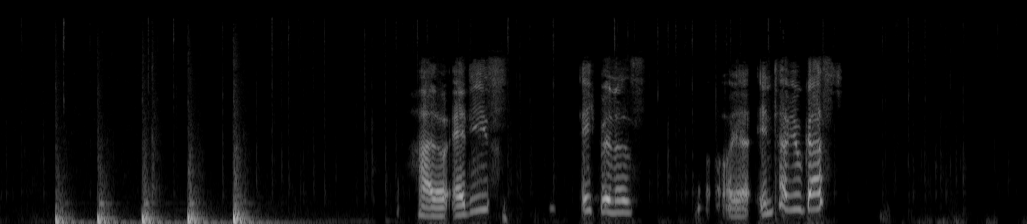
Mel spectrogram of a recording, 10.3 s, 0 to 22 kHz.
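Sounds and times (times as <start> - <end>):
heavy footsteps on a hard floor: 0.6 - 2.6
speech: 4.2 - 5.2, 5.8 - 8.5.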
